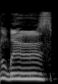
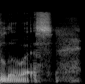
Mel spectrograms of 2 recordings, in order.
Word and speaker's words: Lewes: Not Lewes. If you say Lewes, people will yell at you even though it's spelled Lewes. – It's spelled L-E-W-E-S. It is Lewes.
